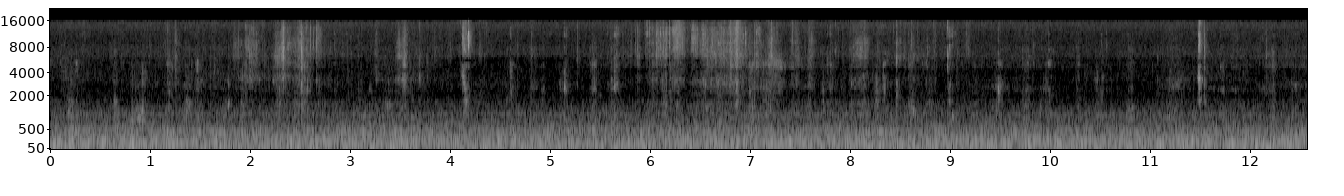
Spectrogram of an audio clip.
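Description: Close chewing and mouth sounds of someone eating a sushi burrito, with many small wet clicks. A brief rustle of the foil wrapper comes about six seconds in, over a steady low hum.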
